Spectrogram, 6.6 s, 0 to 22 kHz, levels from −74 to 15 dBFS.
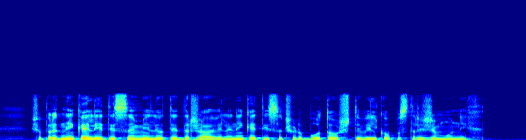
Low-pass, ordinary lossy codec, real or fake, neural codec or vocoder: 7.2 kHz; none; real; none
